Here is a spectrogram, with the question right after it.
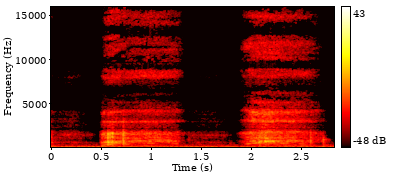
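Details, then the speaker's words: Imitated wheeze: two breaths out with a faint whistling, musical edge, demonstrating wheezing heard on the exhale, contrasted with croup stridor heard on the inhale. "it is not wheezing it is different from wheezing wheezing is a noise that you hear on the exhale like this"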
